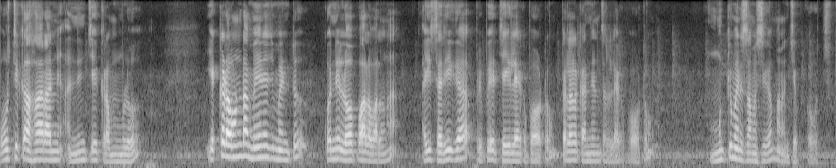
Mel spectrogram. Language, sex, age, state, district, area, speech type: Telugu, male, 45-60, Andhra Pradesh, Bapatla, urban, spontaneous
